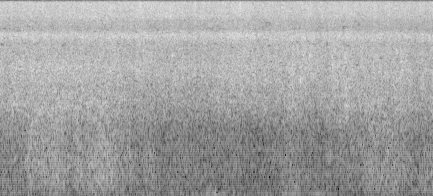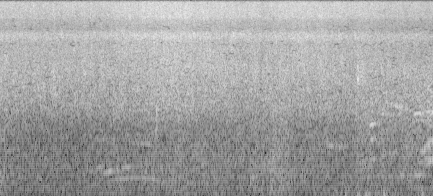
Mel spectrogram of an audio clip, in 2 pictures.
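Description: Heavy wind-driven downpour, a dense steady hiss of rain pelting a fabric gazebo canopy and the ground around it.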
